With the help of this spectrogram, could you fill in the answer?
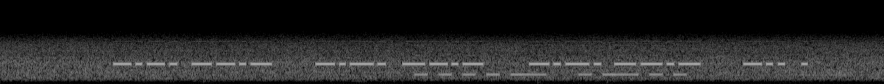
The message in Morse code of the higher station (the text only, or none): CQ CQ CQ DE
